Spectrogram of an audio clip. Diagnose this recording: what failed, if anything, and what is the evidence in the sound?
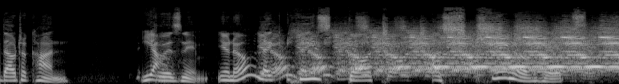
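From 2.57 s to the end, a tone near 700 Hz swells over the speech, pulsing roughly every 400 ms and peaking about 5 dB above it. This is feedback howl: two call devices in one room form a microphone-to-loudspeaker loop with gain above unity, so each pass grows louder.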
